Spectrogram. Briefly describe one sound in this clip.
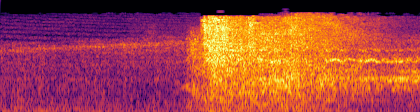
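A heavy vehicle lands with a loud crash.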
